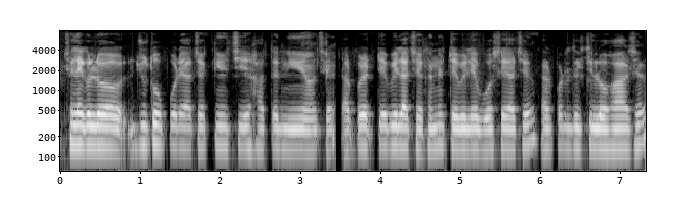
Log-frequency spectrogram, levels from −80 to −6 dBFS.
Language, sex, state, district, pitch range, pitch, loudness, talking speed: Bengali, male, West Bengal, Dakshin Dinajpur, 135-145 Hz, 140 Hz, -20 LUFS, 165 wpm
